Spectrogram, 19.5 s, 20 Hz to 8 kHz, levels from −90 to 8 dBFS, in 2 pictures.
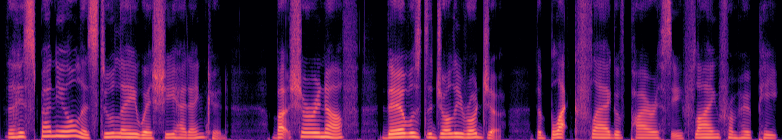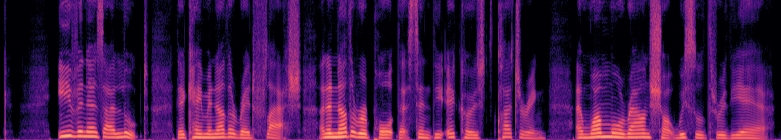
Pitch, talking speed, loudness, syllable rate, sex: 190 Hz, 150 wpm, -19 LUFS, 4.6 syllables/s, female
